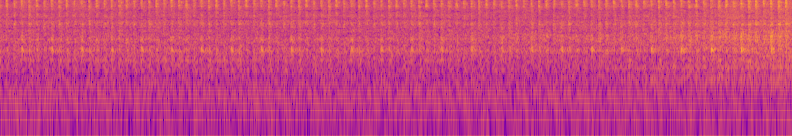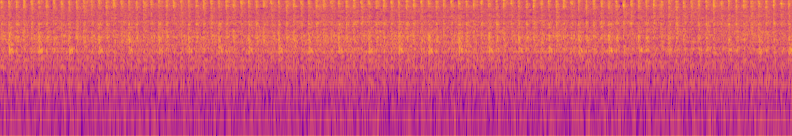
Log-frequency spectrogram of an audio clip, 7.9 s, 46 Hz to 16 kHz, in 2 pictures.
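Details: 1.6 CDTi diesel at idle: a sharp, even tick at about 200 per minute rides over the steady idle. It is a light mechanical tick whose source is still unknown.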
